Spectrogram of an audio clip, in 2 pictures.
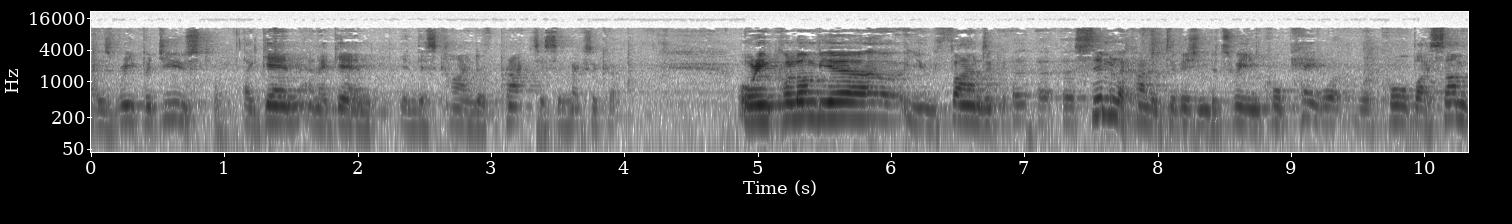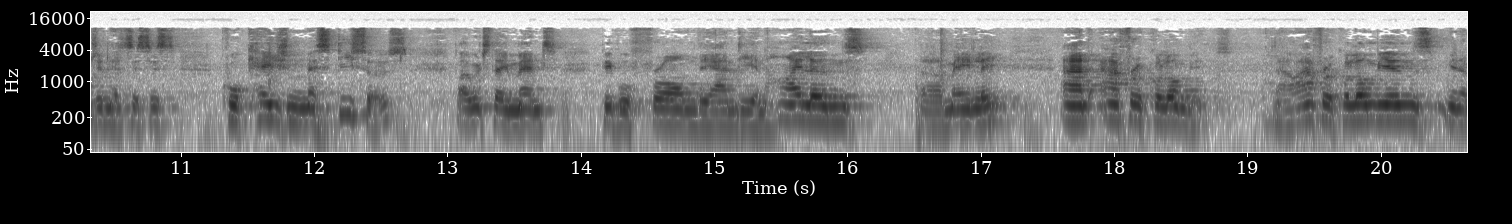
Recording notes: Podcast of the introductory lecture to the conference: 'Power and Change in the Americas in the Modern Era' organized by UCL Institute of the Americas Post-graduate Research Network.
